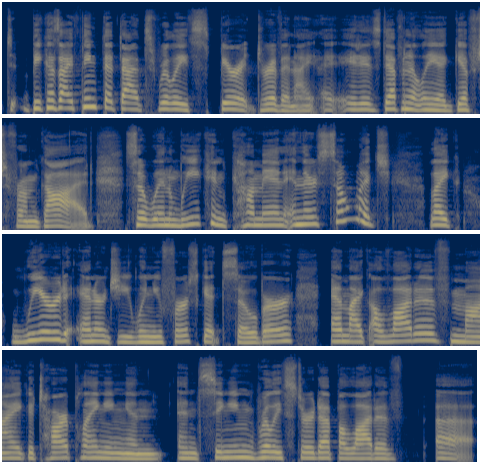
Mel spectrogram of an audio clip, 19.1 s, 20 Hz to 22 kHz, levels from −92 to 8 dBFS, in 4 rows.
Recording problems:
none

